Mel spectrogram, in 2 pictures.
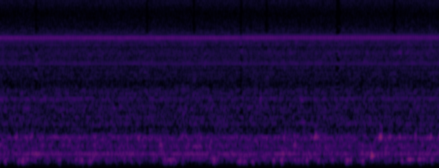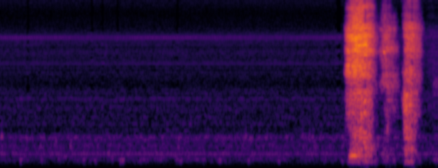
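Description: Faint steady electrical hum from a microphone, with a few thin steady tones. Near the end comes a sudden loud burst from a person's voice, like a sneeze or a burst of laughter.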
